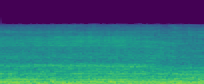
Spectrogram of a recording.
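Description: Heavy rock band playing live through a club PA: a loud, steady, droning wall of distorted guitar with no clear drum beat.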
